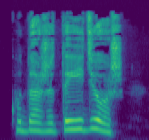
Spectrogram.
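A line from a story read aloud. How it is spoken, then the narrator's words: Grumbling. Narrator (Russian): ворчала я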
